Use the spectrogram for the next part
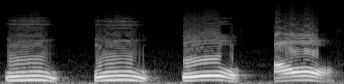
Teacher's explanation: वे स्वर जिनके उच्चारण में होठों की आकृति वृत्त के समान गोल हो जाती है वृत्ताकार स्वर कहलाते हैं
